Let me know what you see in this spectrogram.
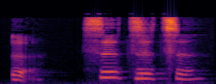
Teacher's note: with a slightly different tongue position than it is in english the tip of the tongue touches your bottom teeth and the back of your tongue is high up in the back your mouth basically in the same position as ooh except your lips aren't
